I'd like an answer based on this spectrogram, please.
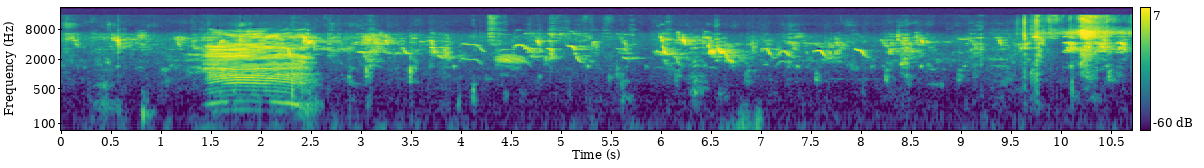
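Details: One-second harmonic moo from a Nili-Ravi buffalo at a modern dairy farm in Pakistan. The background is busy with many small chirping bird calls and farm noise.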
